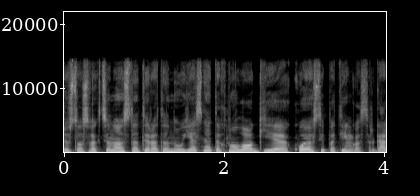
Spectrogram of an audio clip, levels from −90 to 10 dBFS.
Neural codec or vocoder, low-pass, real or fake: none; 14.4 kHz; real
